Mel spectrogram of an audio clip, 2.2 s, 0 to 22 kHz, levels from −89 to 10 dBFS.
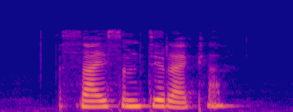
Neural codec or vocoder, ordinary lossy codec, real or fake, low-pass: codec, 16 kHz, 8 kbps, FreqCodec, larger model; none; fake; 7.2 kHz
